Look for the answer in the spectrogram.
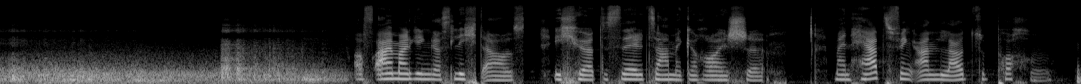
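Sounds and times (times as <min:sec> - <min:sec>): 
thunderstorm rumbling: 0:00.0 - 0:03.7
speech: 0:03.6 - 0:10.7.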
